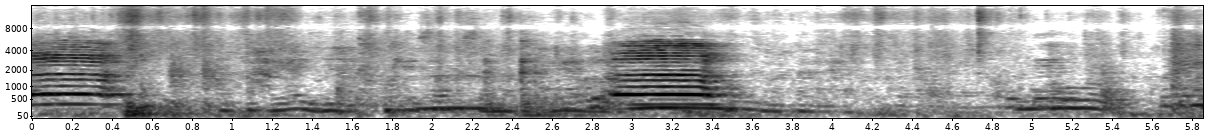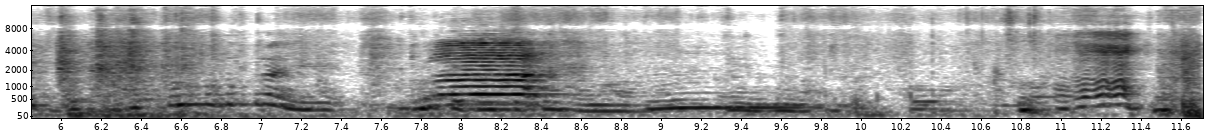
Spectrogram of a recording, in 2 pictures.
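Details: Domestic goat on a goat farm, recorded on 3 May 2023 while giving birth to two kids with volunteers looking on; two drawn-out, harmonic bleats about five seconds apart, with people talking quietly throughout.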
